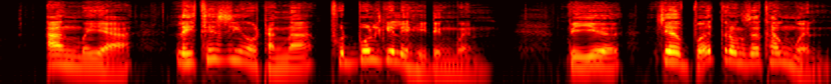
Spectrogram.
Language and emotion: Bodo, happy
